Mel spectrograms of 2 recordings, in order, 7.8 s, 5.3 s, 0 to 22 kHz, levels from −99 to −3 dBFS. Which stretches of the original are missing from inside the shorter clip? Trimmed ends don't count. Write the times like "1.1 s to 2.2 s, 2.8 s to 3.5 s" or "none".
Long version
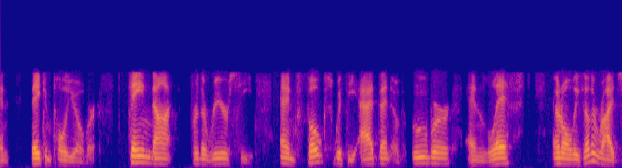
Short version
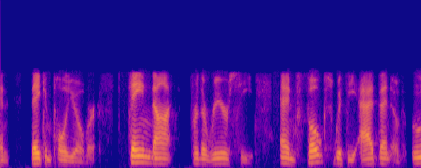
none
